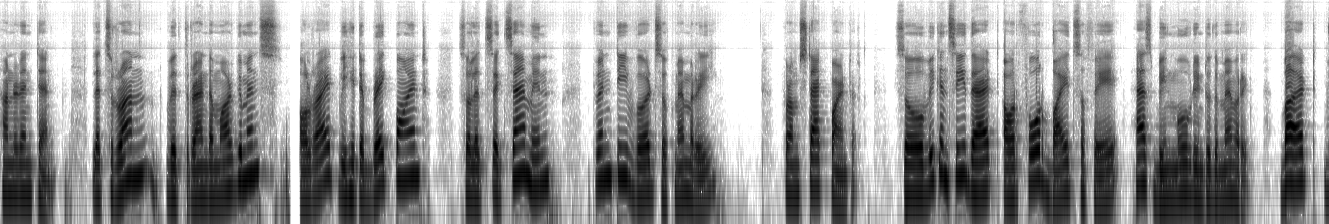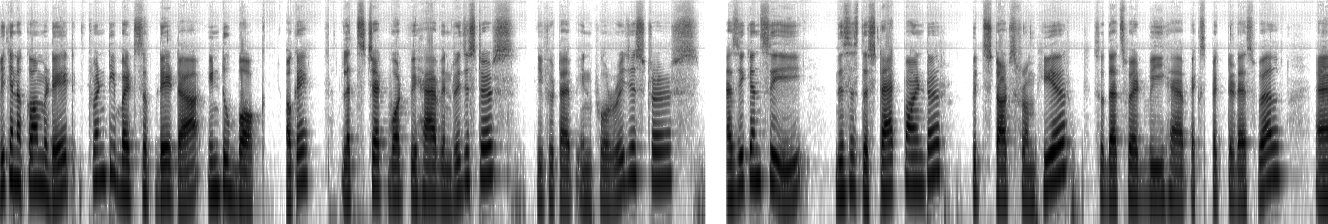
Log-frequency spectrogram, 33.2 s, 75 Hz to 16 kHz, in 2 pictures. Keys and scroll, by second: 0.0-3.1 typing, 3.6 Return, 5.7-11.4 typing, 21.9-23.9 typing, 24.6 Tab.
